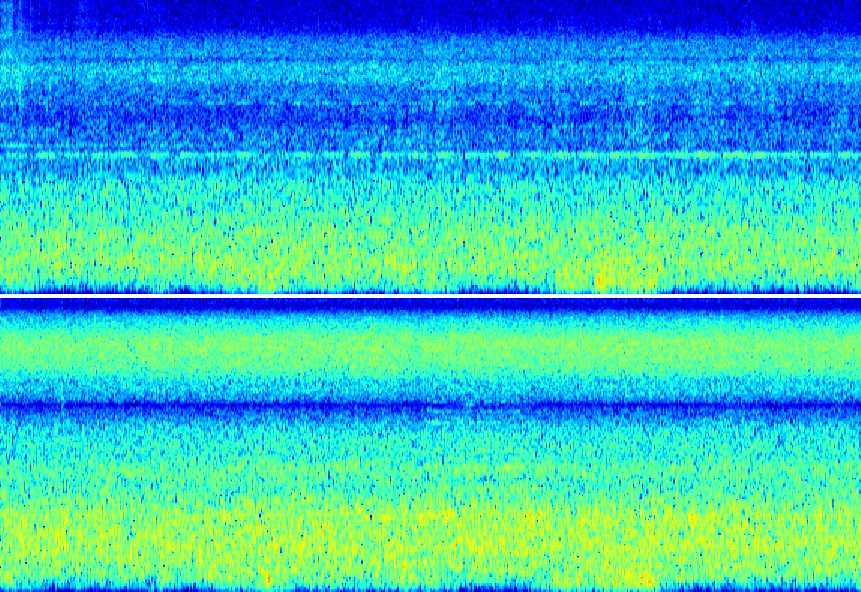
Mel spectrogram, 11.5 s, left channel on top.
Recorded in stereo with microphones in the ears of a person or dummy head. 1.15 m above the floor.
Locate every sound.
0.0 s running water: 60° right (ahead or behind)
